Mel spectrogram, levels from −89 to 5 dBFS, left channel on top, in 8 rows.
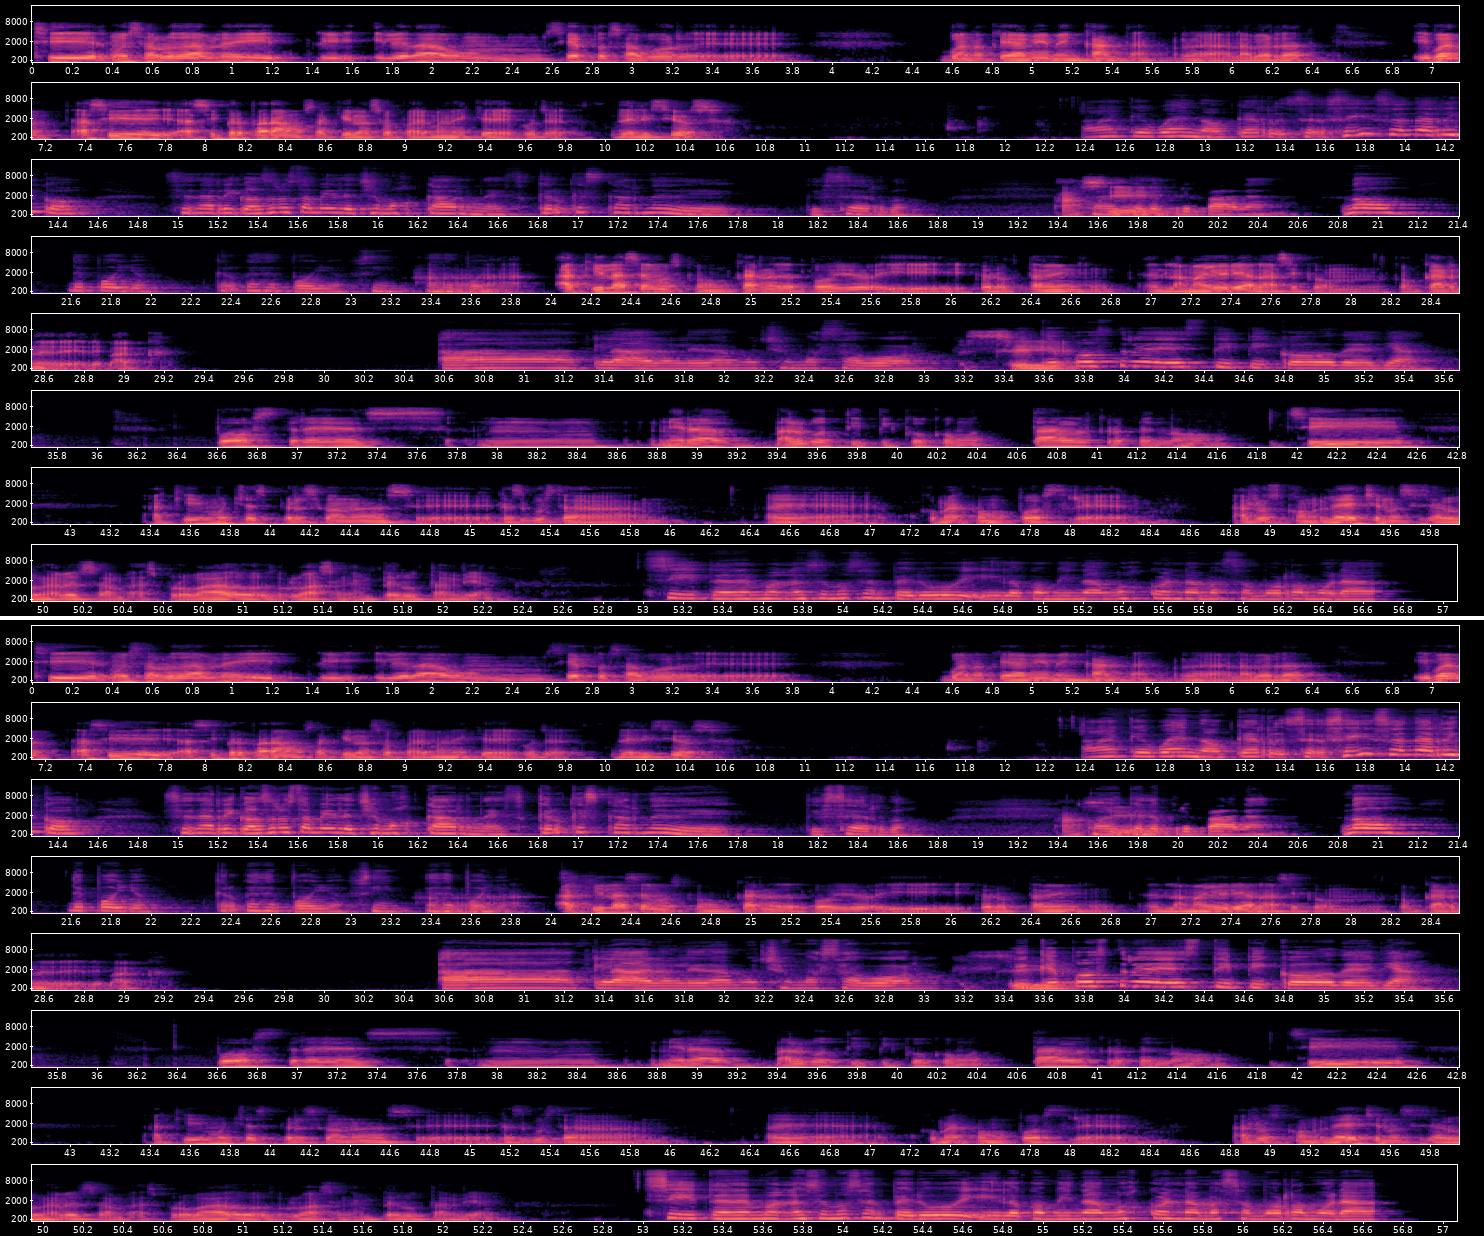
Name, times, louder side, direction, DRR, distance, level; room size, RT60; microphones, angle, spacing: voice 1, 0.0-3.8 4.5-6.5 6.9-10.6 19.4-20.1 23.4-29.2 33.2-33.8 36.6-41.7 42.0-42.6 43.4-46.0 46.5-48.5 48.8-52.3, left 2 dB, 50° left, 1.0 m, -29 dB
voice 2, 12.4-14.7 15.0-17.8 18.1-18.7 19.5-20.5 20.8-21.3 21.6-23.9 30.6-33.1 33.4-35.6 53.0-56.7, right 3 dB, 50° right, 0.8 m, -28 dB
12.0 x 12.0 x 3.1 m
head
